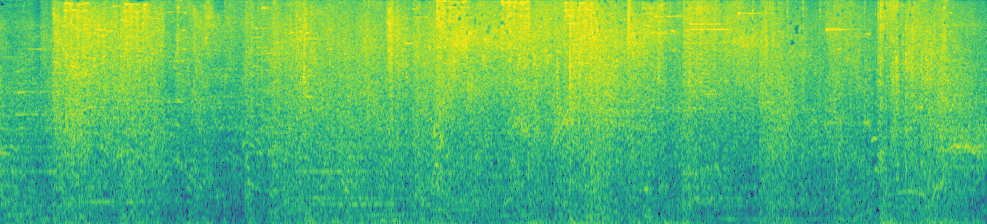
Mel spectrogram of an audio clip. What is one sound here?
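Magic spells and weapons clash and burst in a rapid fight.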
